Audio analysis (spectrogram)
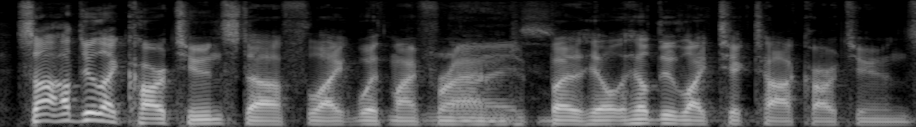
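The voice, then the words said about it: Warm deep radio voice. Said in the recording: “a nice warm voice ... radio voice ... He sounds like Buzz Lightyear.”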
